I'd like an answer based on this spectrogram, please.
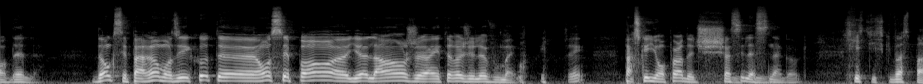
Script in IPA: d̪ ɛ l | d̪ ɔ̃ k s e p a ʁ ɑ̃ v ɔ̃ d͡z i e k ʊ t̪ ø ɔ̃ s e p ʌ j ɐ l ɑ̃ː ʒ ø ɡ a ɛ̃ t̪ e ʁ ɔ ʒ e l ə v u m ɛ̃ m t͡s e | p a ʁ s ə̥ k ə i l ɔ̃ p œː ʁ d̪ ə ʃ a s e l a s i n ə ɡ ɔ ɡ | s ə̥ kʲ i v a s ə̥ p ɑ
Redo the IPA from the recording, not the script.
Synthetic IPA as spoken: d̪ ɛ l | d̪ ɔ̃ k s e p a ʁ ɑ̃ v ɔ̃ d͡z i e k ʊ t̪ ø ɔ̃ s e p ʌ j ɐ l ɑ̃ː ʒ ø a ɛ̃ t̪ e ʁ ɔ ʒ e l ə v u m ɛ̃ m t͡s e | p a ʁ s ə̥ k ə i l ɔ̃ p œː ʁ d̪ ə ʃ a s e l a s i n a ɡ ɔ ɡ | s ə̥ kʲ i v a s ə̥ p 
